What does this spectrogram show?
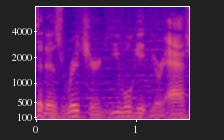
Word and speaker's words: Richard: So this word right here, this name Richard. Okay, anybody that speaks English would pronounce that as Richard, right? It's not how you pronounce that in South Louisiana. You pronounce that as Rishard. And if you pronounce it as Richard, uh if somebody has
